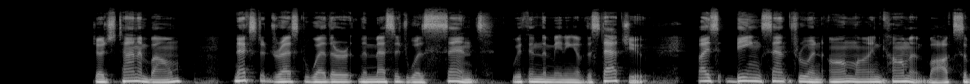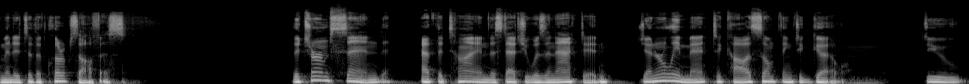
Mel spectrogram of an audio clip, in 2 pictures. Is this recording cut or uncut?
uncut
